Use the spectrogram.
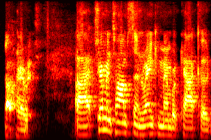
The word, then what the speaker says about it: Alperovitch: And I apologize if I butchered your name, but I did the best I could. Thank you, Mr. Chairman. It's Alperovitch.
